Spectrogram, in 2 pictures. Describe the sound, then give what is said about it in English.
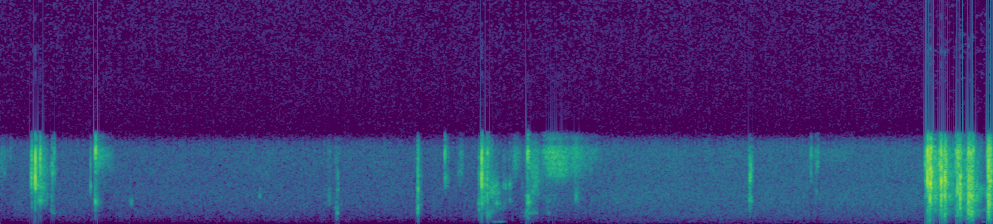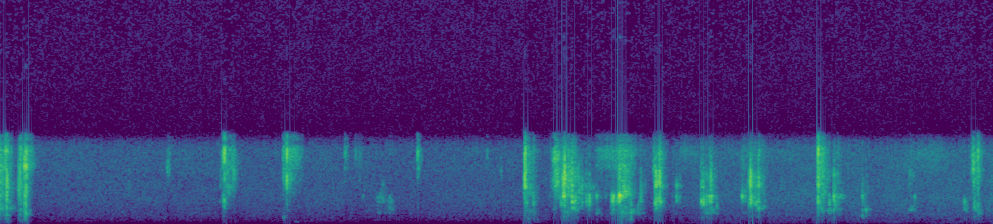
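Shuffling a deck of cards with scattered soft clicks and flicks, a dense riffling burst near the middle, then another busy stretch of quick snaps. Quiet and without any talking. “One second while I shuffle.”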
